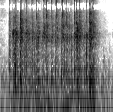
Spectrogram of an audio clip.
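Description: A deck of cards riffle-shuffled on a tabletop: the two halves are flicked together in a fast, dense run of card clicks that stops just before the end.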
